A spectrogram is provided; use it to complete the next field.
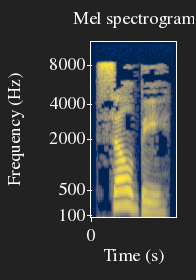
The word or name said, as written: selby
